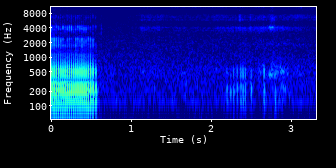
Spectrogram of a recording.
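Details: English Bulldog asleep, snoring: a short loud snorting snore, then quieter snuffling breath sounds; noisy breathing during sleep.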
